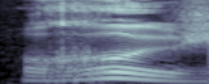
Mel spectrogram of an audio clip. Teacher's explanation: She's showing the French R where the mouth and the tongue is. The French R, the back of the tongue is close to the top of the mouth.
